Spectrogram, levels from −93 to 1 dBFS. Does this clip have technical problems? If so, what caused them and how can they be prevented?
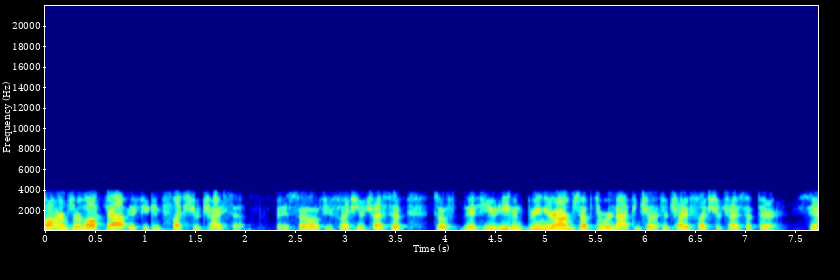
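Yes. The whole speech clip carries GSM full-rate codec damage, which fits 13 kbps full-rate GSM: a buzzy, gravelly roughness from a vocal-tract model driven by sparse regular pulses, confined to about 150 Hz to 3.5 kHz. Unlike plain band-limiting, the grain sits inside the voice itself. A wideband codec such as AMR-WB or Opus would prevent it.

Lost GSM frames occur at 0.44–0.51 s, 2.26–2.39 s (between "can flex your tricep" and "so if you flex"), 3.84–3.89 s (between "you flex your tricep" and "if if you even") and 6.04–6.13 s (between "up to where not" and "try to flex"). Each gap replays the last good frame, giving a brief metallic ring rather than a click or a silent dropout. Stronger error protection or a better radio link prevents it.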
